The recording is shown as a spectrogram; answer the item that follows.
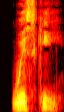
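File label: "whisky" American English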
